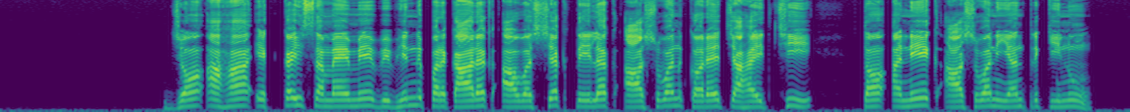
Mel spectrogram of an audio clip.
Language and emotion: Maithili, neutral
